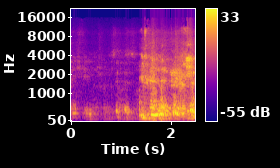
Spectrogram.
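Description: Speech only: a pause of about a second and a half, then a voice speaking through a microphone again.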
